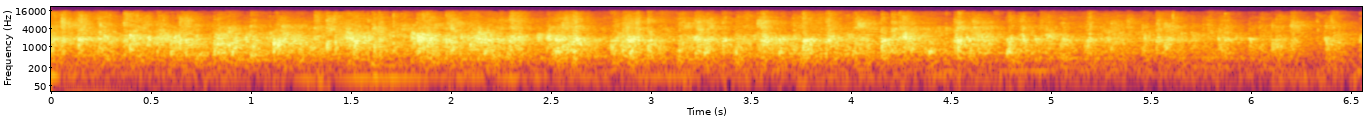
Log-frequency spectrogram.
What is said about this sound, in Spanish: Denle un fuerte aplauso al Eterno, por favor.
